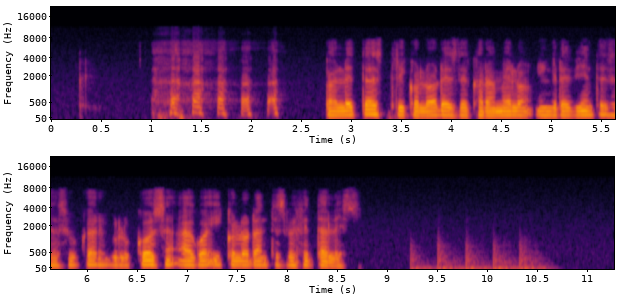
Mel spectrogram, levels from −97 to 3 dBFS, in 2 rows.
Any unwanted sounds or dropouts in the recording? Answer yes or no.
yes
